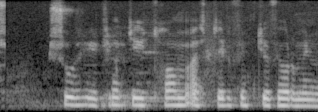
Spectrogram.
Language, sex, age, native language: Icelandic, male, 15, Icelandic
